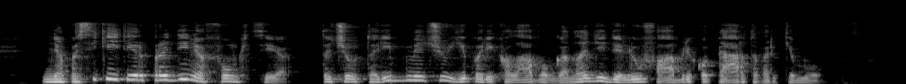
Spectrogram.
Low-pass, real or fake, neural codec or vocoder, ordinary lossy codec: 7.2 kHz; real; none; AAC, 32 kbps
